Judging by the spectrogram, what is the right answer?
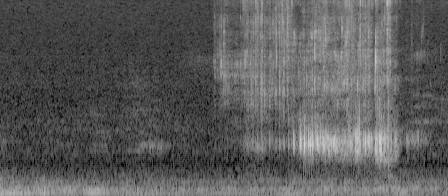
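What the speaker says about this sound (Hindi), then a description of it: "इसमें मैंने थोड़ा सा ये पानी डाला है।" A little water is poured into a chutney of potato, ginger and red chilli, a short splashing trickle near the end of a quiet kitchen moment.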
